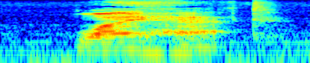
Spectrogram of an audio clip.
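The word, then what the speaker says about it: ŷ: predicted value of y and this notation is pronounced as y-hat so the y-hat minus y which is the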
